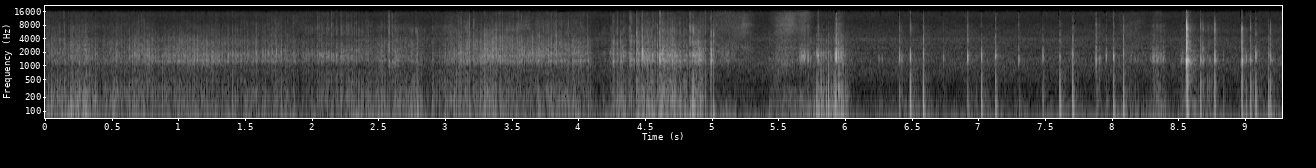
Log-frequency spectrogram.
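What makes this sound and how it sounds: A hollow plastic moon lamp is held in both hands, base toward the front, while fingernails scratch across its textured surface in a steady, rustling hiss with a raspy band around 1.3 kHz. After about five seconds the scratching gives way to a run of short, sharp, crackly nail taps on the hollow plastic that cut off almost instantly.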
